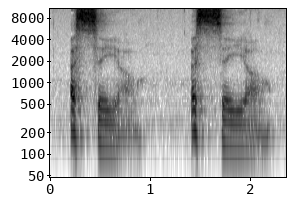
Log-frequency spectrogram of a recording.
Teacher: Al-ta'rif means the determined, or the article da. So we pronounce as-sayyara without saying the letter L here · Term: lam shamsiyya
